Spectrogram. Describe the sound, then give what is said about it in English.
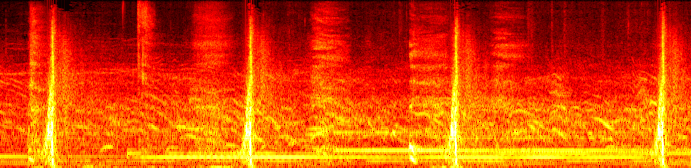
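Four sharp, loud whip lashes strike a man's back at a steady pace, roughly two seconds apart, with a fainter snap between two of them, over a low droning hum; Roman soldiers are whipping him. “They continued their joke by dressing him in purple before hitting his back with whips.”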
